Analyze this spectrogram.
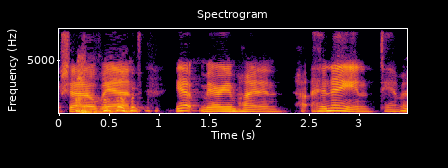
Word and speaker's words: Henein: Henein. Damn it. Henein.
